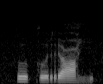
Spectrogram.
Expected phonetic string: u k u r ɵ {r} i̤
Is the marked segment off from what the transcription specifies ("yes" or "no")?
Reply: yes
